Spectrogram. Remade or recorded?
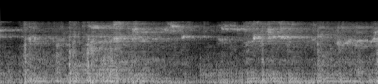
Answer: remade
